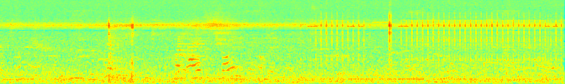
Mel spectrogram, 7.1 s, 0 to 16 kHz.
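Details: New Olympus TG-1 tough camera in video mode, about 40 days old, never dropped: a fast, even train of tiny internal clicks over a steady high whine and hiss, starting partway through recording. Cause unknown; the camera was sent for repair.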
